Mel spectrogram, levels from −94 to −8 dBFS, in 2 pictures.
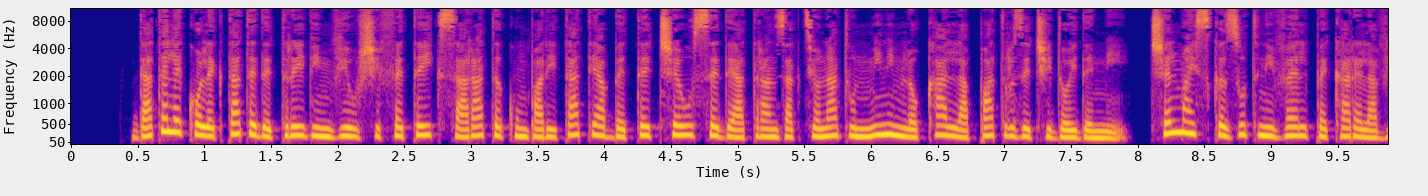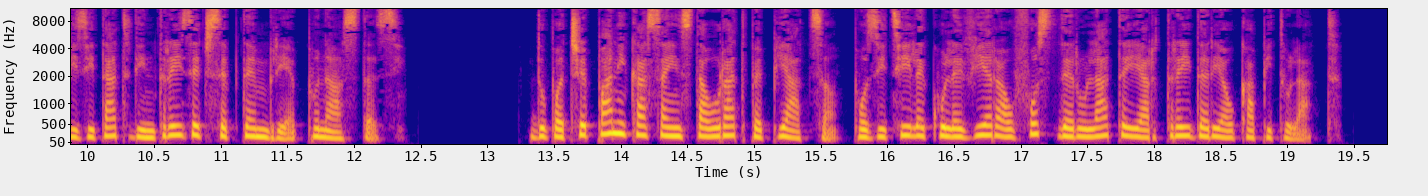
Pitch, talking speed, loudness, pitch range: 205 Hz, 145 wpm, -19 LUFS, 185-220 Hz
